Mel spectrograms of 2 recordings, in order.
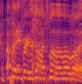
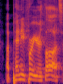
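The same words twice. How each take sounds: First: High-pitched mock assassin's cry; comic high-voiced proclamation; mock yell. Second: Said in the usual way. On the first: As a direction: yell it like a rehearsed catchphrase, pitched way up. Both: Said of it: "had planned to yell his carefully chosen catchphrase".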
